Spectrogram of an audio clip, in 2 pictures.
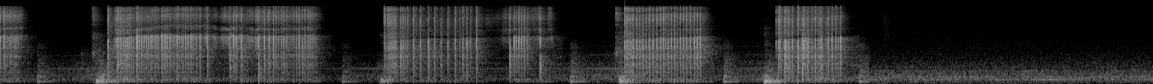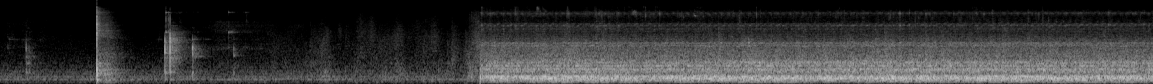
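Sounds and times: arc welding crackling: 0.0s - 0.4s, 1.0s - 8.8s.

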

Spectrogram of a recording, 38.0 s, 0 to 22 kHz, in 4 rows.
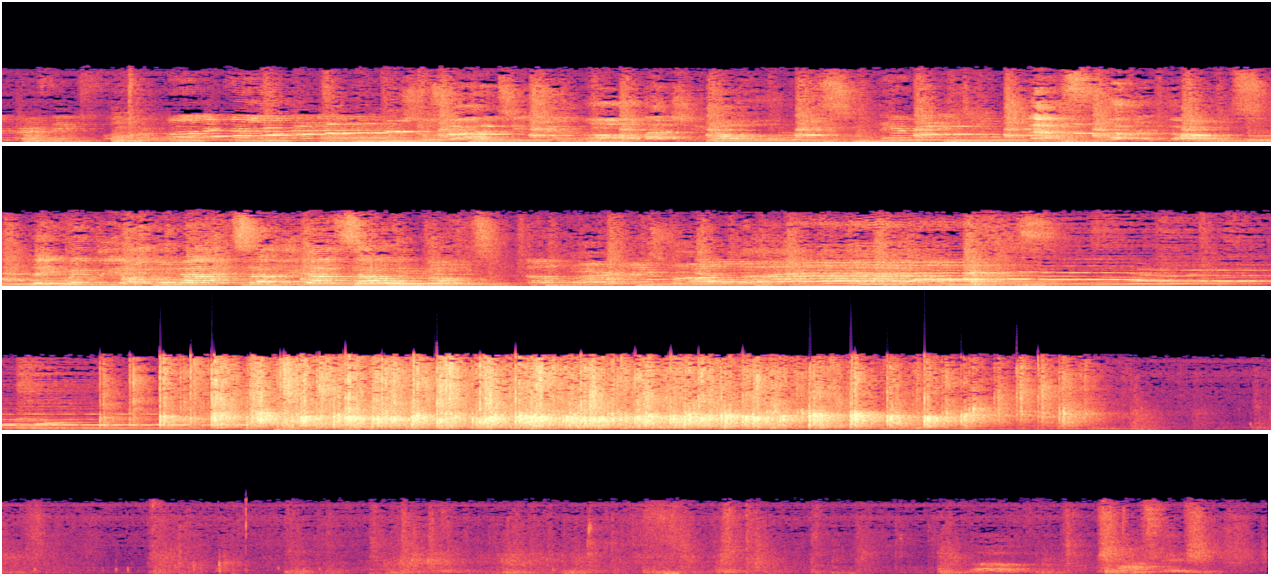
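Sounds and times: show tune sung live: 0.9s - 18.3s
audience applause: 19.8s - 27.6s.

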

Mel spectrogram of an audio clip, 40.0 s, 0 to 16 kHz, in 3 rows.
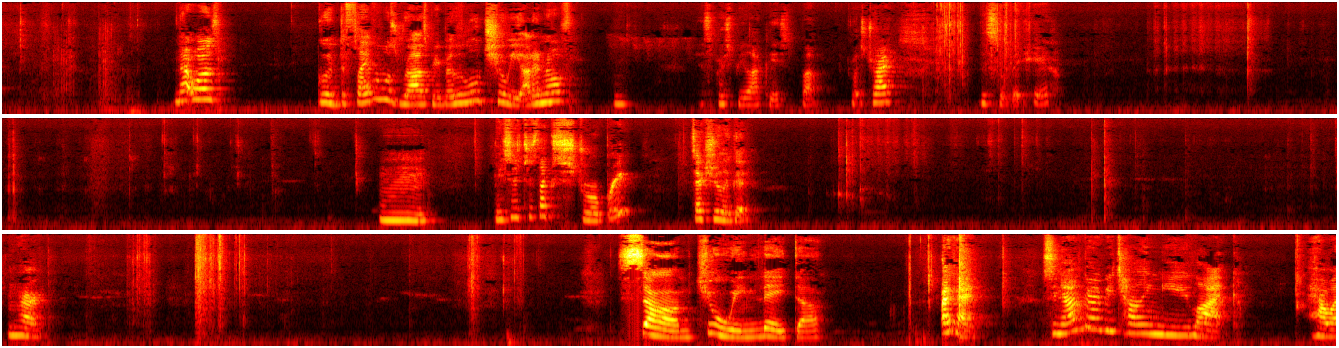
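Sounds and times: faint crackling rustling: 0.0s - 1.6s, 9.1s - 10.6s, 26.0s - 30.1s
chewing crisp meringue: 11.4s - 17.1s, 21.4s - 23.9s.

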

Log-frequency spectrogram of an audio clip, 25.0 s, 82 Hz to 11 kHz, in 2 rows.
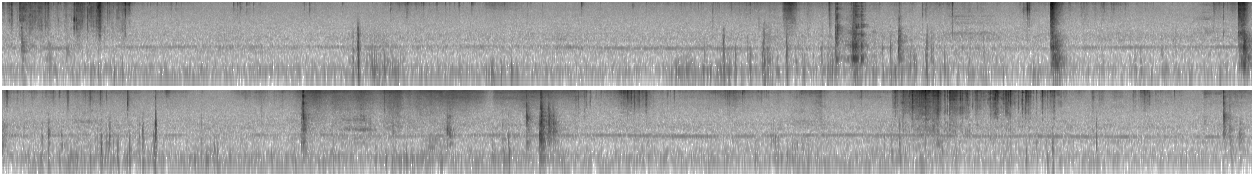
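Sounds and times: foil rustling: 0.0s - 1.3s, 15.5s - 24.2s
aluminium foil crinkling: 0.0s - 1.7s, 17.6s - 24.8s.

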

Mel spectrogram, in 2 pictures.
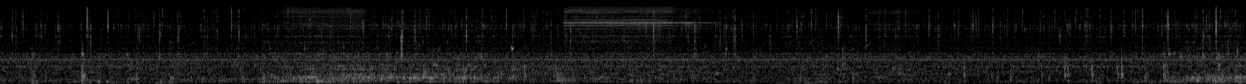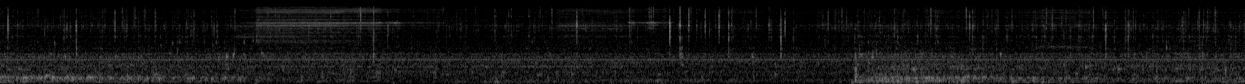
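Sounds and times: faint steady whine: 0.0s - 24.9s
bubbling exhale: 2.6s - 4.9s, 21.0s - 24.9s
regulator hissing inhale: 2.8s - 3.8s, 5.6s - 7.2s, 14.9s - 16.8s.

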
